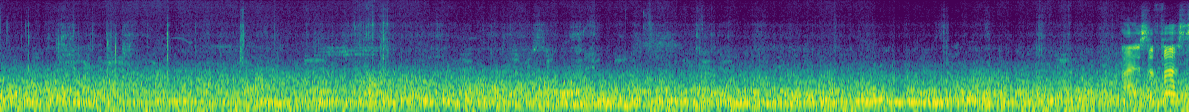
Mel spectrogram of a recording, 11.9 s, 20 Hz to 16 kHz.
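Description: A US Air Force fighter jet, an F-15 or F-35, roars on takeoff in a loud, steady rumble lasting the whole stretch, with wind buffeting the microphone.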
